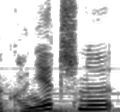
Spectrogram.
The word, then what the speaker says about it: Konieczny: Ich heiße bei Instagram Alina Konieczny, das schreibt man K-O-N-I-E-C-Z-N-Y.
